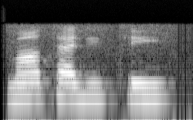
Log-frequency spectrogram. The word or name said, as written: mentalite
